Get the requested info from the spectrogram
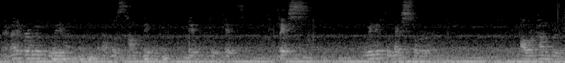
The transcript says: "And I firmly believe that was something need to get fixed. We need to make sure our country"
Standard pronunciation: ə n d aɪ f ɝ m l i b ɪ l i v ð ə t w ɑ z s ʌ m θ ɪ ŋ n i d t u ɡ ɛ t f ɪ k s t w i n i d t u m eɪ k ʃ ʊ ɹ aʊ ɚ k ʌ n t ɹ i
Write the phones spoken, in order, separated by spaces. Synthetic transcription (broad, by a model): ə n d aɪ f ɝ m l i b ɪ l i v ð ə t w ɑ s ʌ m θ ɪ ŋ n i d t u ɡ ɛ t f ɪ k s w i n i d t u m eɪ k s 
